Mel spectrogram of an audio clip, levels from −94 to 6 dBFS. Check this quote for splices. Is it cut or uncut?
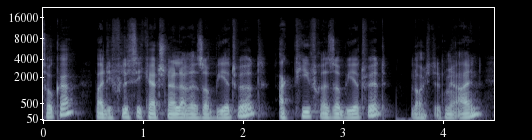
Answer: uncut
